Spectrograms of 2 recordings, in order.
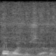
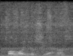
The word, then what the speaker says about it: homoiousianos: Como homo se escribe con espíritu áspero, pues homoiousianos, así, homoiousianos. Se termina el concilio, pero el día en que iban a cerrar aparece el emperador.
